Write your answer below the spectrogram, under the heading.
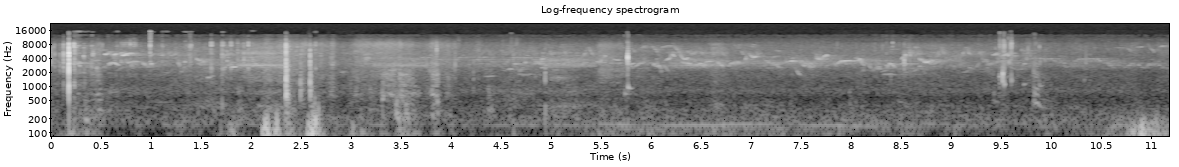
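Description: A few hollow knocks and thumps on a plastic kayak hull about two seconds in, as a caught largemouth bass is handled in the boat. Birds chirp faintly throughout.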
